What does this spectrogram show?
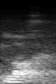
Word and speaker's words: Loch Ness: pronounce it well uh according to the local pronunciation this would be like scottish gaelic so it would be lock but british people british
